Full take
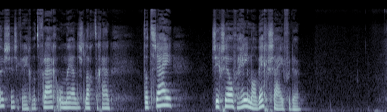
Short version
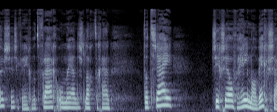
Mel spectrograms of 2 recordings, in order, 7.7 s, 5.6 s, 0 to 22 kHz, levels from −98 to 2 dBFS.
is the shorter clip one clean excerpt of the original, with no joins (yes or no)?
yes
